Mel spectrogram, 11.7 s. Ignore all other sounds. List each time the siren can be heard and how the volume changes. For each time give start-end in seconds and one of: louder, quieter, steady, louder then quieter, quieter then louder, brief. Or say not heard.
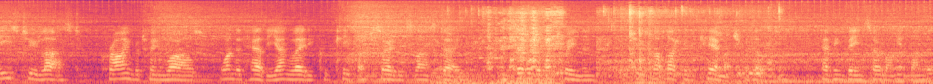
not heard.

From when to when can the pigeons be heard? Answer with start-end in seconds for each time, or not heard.
5.3-9.8.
